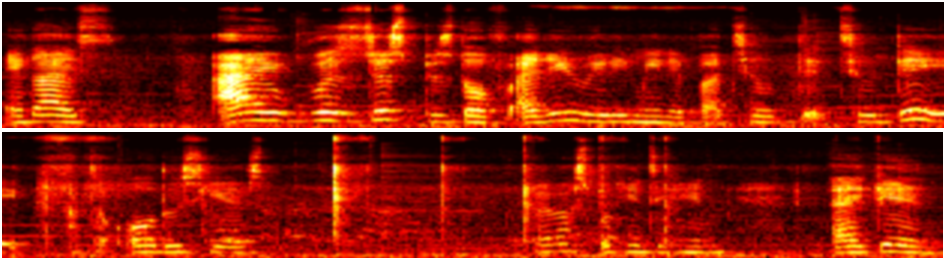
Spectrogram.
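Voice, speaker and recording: Unhurried and fairly even in intonation, a medium-pitched woman speaks over background music. As a vlog host, she tells listeners a personal story in a casual, emphatic manner.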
